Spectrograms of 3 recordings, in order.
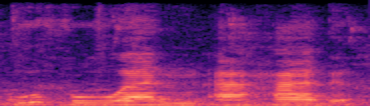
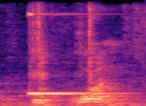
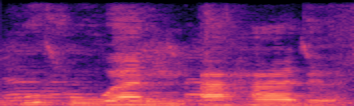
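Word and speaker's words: كفوا أحد: Di dalam Al-Quran ini kita bacanya itu mengalir santai, tenang, kecuali pada huruf huruf ini, pada huruf hamzah. Jadi tanpa kita dalam Al-Quran itu bacanya mengalir.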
